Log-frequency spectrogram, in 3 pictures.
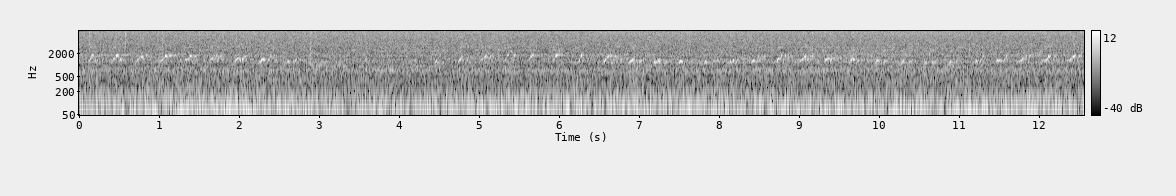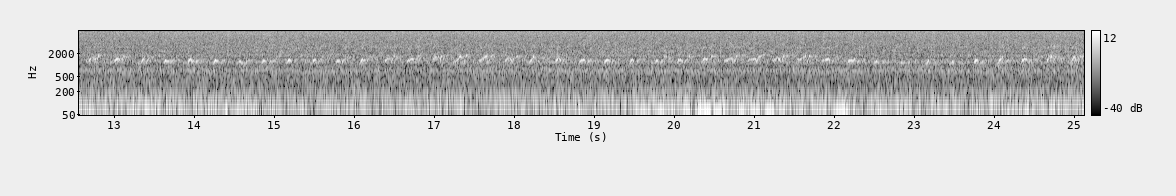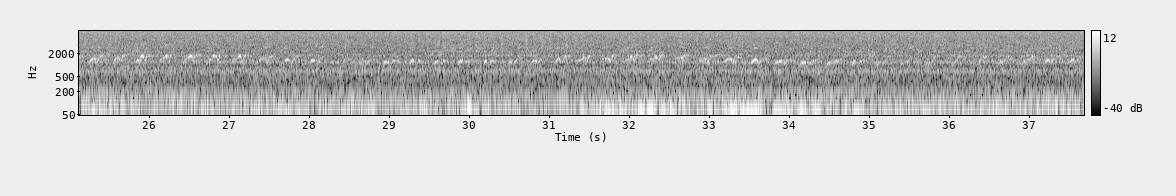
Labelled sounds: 8.4	8.6	vessel noise, 1.2 to 1.8 kHz
9.3	9.6	vessel noise, 1.2 to 1.6 kHz
16.6	16.9	vessel noise, 1.2 to 1.6 kHz
24.6	24.9	vessel noise, 1.2 to 1.8 kHz

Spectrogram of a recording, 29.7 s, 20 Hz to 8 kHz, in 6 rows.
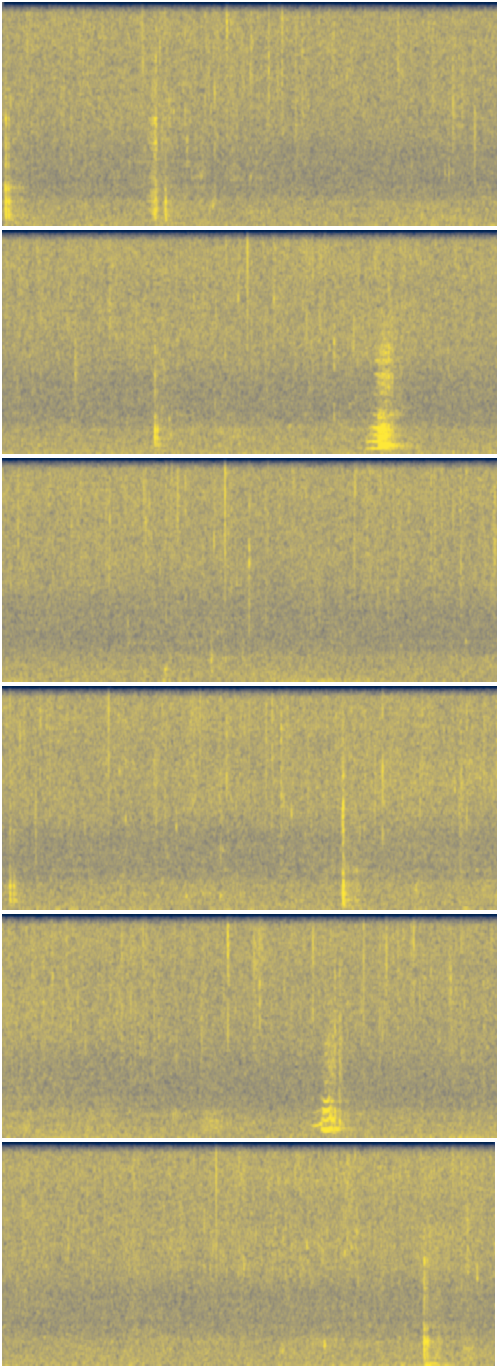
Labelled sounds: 0.0	0.3	croaking sound likely from a nearby submerged object, 1.3 to 1.5 kHz

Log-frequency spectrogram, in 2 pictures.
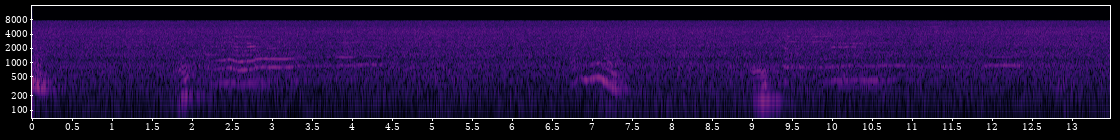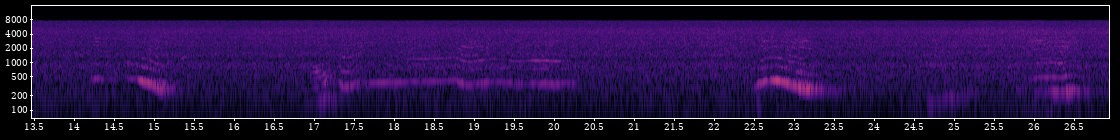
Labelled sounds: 2.2	3.5	humpback whale, 0.78 to 1.3 kHz
3.8	4.2	humpback whale, 0.88 to 1.4 kHz
9.7	10.4	humpback whale, 2.1 to 3.7 kHz
11.1	11.4	humpback whale, 5.7 to 5.9 kHz
11.9	12.3	humpback whale, 0.81 to 0.97 kHz
14.8	15.1	humpback whale, 0.94 to 1.3 kHz
18.1	19.2	humpback whale, 1.0 to 2.3 kHz
19.4	20.1	humpback whale, 1.0 to 1.2 kHz
22.6	23.2	humpback whale, 0.88 to 1.3 kHz

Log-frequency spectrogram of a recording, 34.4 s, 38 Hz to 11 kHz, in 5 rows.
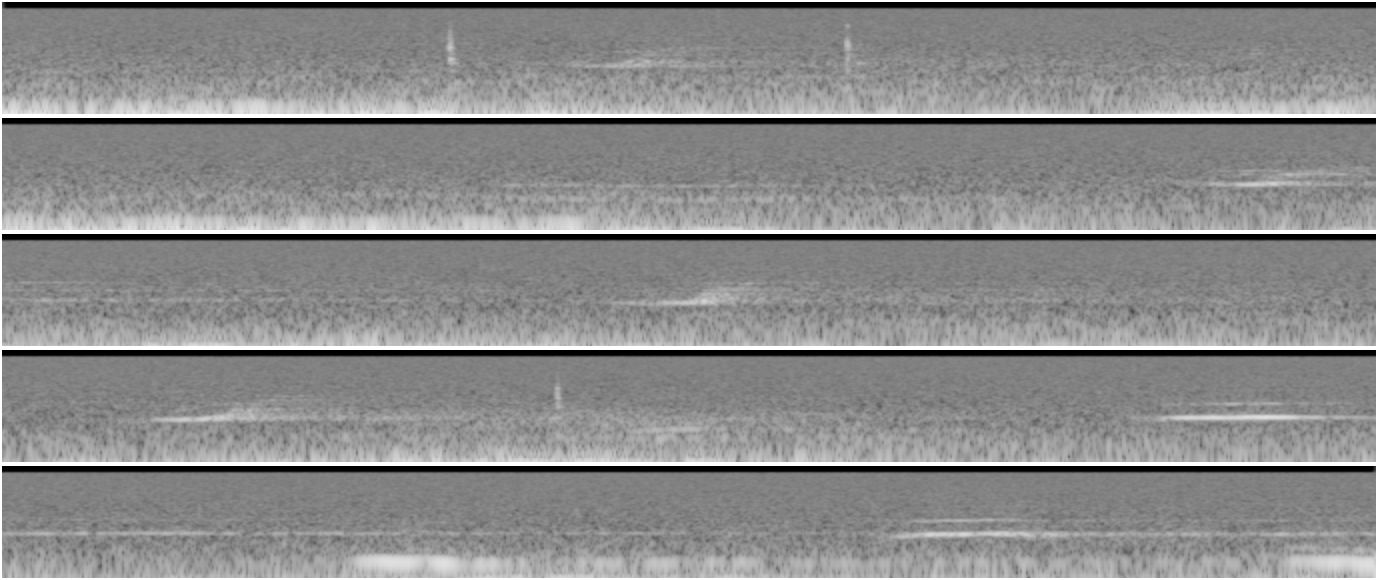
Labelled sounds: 13.8	14.1	humpback whale, 0.90 to 0.99 kHz

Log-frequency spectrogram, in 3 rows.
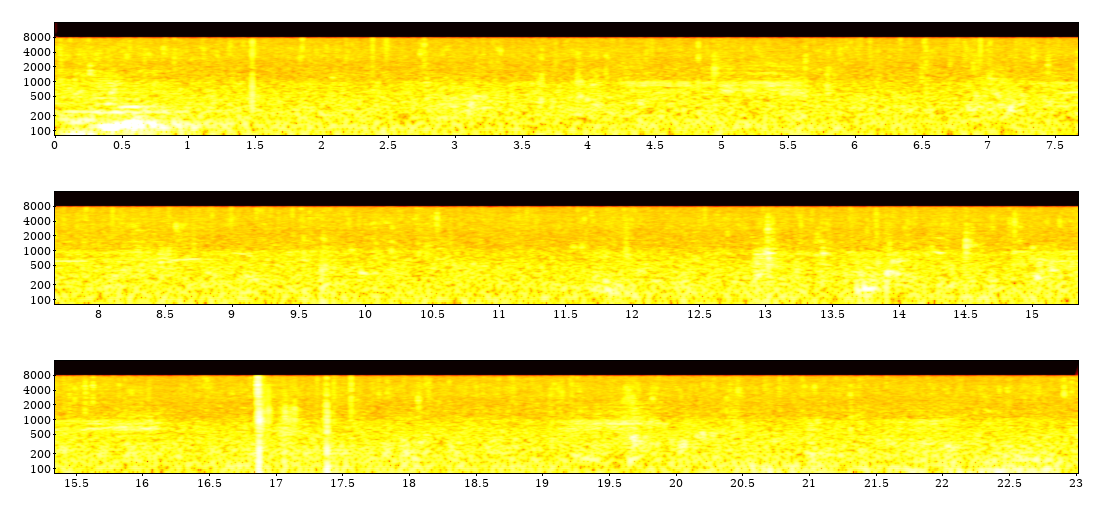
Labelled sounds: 4.2	4.5	humpback whale, 0.78 to 1.0 kHz
19.2	19.7	humpback whale, 0.78 to 1.0 kHz

